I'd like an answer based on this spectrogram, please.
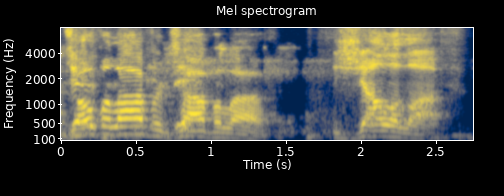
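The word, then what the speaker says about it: Jalolov: Jalalov. It's pronounced Ja. Like the J. Jalalov.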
